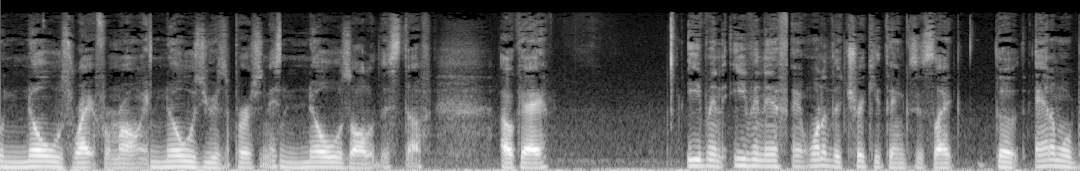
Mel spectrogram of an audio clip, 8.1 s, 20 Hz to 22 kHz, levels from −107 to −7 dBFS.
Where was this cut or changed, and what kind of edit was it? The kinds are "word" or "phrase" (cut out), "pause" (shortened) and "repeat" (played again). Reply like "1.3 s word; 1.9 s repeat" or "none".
1.1 s word; 2.1 s word; 5.9 s word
